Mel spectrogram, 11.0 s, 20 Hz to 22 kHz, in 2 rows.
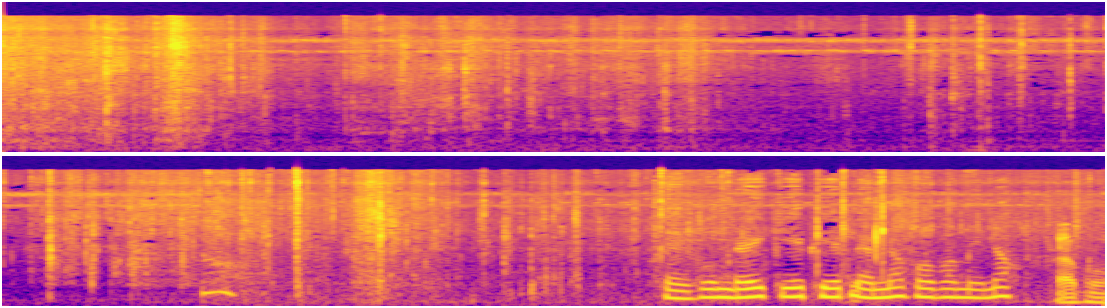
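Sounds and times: rustling of dry leaf litter: 0.0s - 11.0s.

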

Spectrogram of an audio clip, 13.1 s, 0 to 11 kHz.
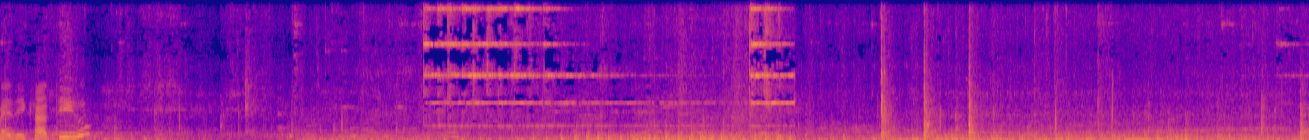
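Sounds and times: low street rumble: 0.0s - 13.0s
bicycle bell ringing: 4.1s - 8.0s, 12.7s - 13.0s.

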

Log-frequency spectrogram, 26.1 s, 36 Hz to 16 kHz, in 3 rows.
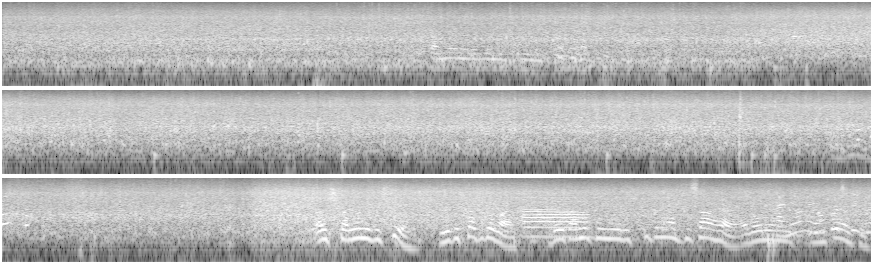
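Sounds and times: stream water flowing: 0.0s - 26.0s.

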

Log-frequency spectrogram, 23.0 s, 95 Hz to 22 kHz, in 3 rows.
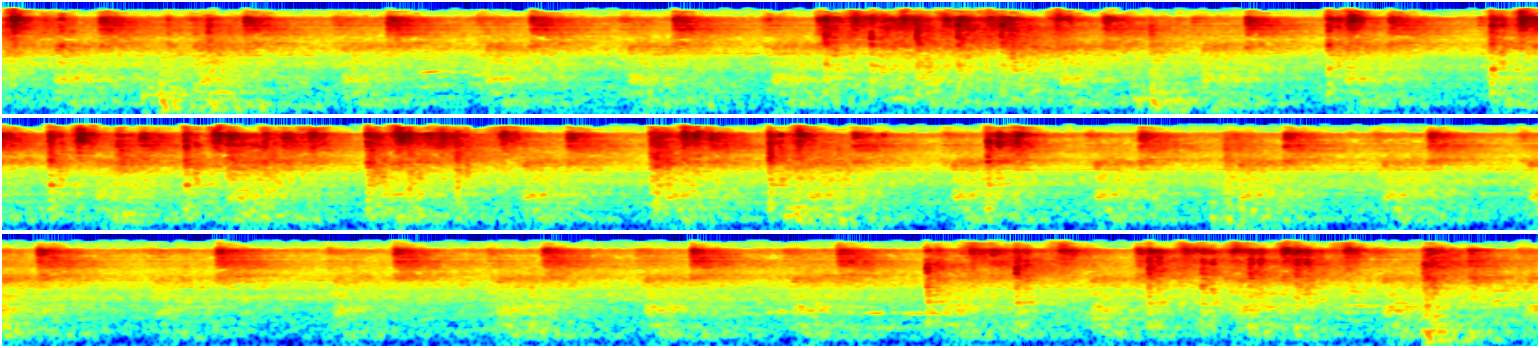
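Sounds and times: parts knocking and clattering: 0.0s - 23.0s.

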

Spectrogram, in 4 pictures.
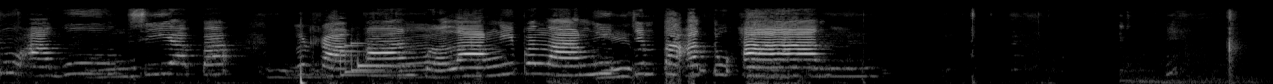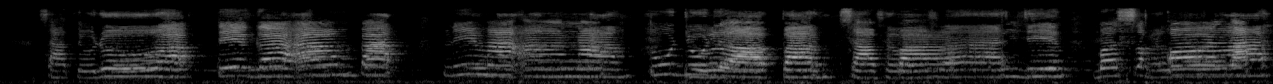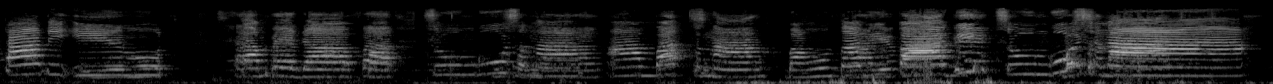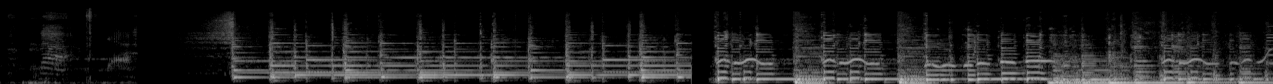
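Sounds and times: child singing: 0.0s - 8.8s, 13.2s - 38.1s.

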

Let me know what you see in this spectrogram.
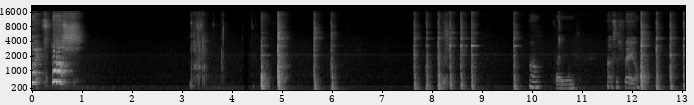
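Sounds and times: egg tapping on glass bowl: 7.6s - 9.0s, 9.6s - 9.9s, 12.2s - 13.0s.

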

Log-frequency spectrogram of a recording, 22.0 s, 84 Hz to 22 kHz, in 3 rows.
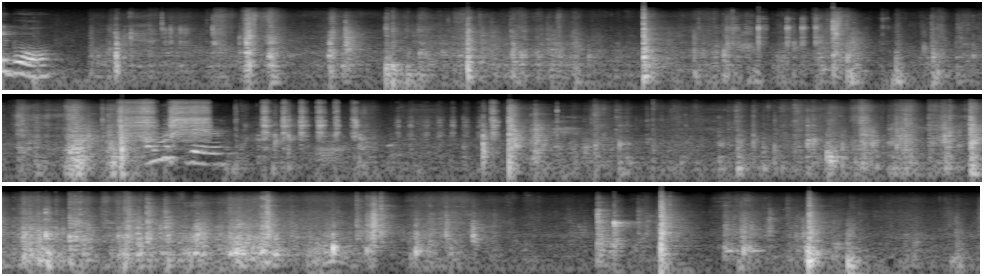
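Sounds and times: cardboard tearing: 3.0s - 18.3s.

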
